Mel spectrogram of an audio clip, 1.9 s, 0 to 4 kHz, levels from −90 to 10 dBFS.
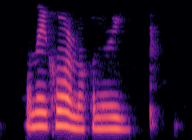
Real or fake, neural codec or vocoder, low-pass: real; none; 3.6 kHz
